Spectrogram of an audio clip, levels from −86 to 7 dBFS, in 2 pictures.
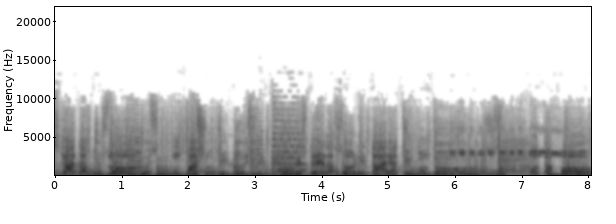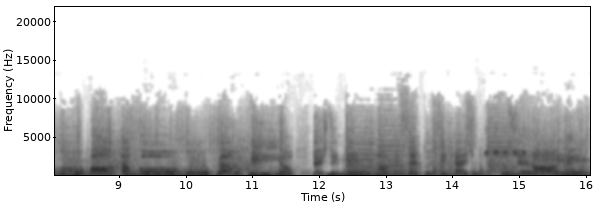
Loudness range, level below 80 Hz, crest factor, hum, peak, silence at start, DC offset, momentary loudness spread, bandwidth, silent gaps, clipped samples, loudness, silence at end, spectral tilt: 2 LU; -26 dBFS; 14 dB; none; -2 dBFS; 0 s; under 0.1%; 6 LU; 11.5 kHz; none; under 0.1%; -16 LUFS; 0 s; -4.5 dB/octave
